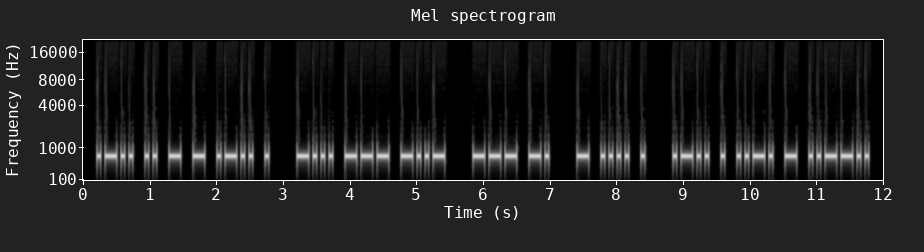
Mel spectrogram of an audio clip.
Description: Morse code, heard as a keyed tone, about 20 wpm, 700 Hz. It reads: LITTLE BOX ON THE LEFT?
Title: Sentences from Top 1000 Words - Review Part 2 - 20wpm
